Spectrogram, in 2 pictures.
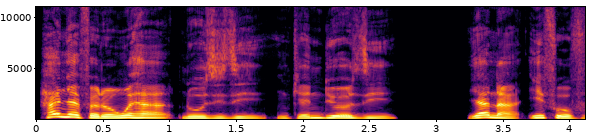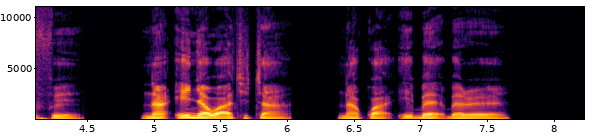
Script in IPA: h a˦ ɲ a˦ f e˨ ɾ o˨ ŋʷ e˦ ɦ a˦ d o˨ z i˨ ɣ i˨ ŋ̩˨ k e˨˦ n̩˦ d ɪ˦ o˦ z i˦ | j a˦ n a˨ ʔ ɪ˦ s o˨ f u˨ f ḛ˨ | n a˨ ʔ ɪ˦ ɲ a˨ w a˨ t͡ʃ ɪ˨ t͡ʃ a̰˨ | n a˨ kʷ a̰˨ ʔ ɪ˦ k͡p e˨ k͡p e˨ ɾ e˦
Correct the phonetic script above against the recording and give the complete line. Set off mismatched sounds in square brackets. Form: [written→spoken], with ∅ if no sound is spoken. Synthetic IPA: h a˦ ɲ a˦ f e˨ ɾ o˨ ŋʷ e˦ ɦ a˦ [d→n] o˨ z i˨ [ɣ→z] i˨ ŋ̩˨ k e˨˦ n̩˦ d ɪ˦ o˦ z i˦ | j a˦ n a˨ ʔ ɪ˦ [s→f] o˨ f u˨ f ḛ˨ | n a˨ ʔ ɪ˦ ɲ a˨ w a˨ t͡ʃ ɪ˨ t͡ʃ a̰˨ | n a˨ kʷ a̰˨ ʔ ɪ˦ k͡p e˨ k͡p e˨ ɾ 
